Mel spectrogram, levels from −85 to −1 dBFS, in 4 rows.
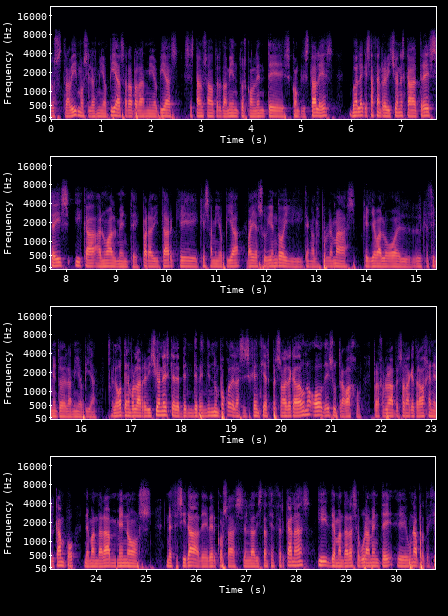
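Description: Four underruns with held sample occur: at 11.86 s (17 ms), 22.50 s (7 ms), 24.41–24.43 s (21 ms, which fits a 1024-sample buffer) and 28.22 s (11 ms, fitting a 512-sample buffer). Each time the output buffer empties and the converter freezes on its last value, so the sound stops abruptly but nearly silently. Nothing is lost, so playback resumes where it paused with only a soft tick. The waveform shows a short flat line; the spectrogram shows a brief blank strip.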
